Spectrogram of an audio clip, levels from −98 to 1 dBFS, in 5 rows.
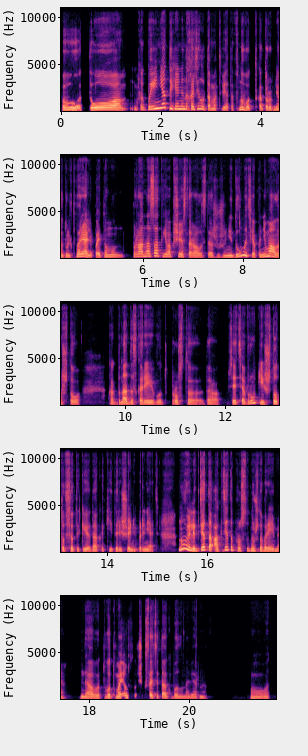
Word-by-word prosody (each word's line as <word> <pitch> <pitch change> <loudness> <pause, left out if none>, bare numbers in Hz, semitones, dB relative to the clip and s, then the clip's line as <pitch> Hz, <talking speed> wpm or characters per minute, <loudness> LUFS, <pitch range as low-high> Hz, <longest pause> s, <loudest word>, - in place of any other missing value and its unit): вот, 195 -4 +4
то, 215 +3 +6
м, 300 - -10
как 230 -3 -7
бы 265 - +2
и 310 - +7
нет, 400 +5 +6
и 320 - +8
я 295 -2 +3
не 285 - +6
находила 275 +1 +1
там 165 -5 -3
ответов, 160 0 -7
ну 235 0 +1
вот 165 -3 -5
которые 165 -1 -3
меня 170 -1 -3
удовлетворяли. 175 +6 +2
Поэтому, 200 +3 -2
м, - - -16 0.2
про 240 +2 +2
"назад" 265 +3 +1
я 230 -1 -2
вообще 230 0 -2
старалась 165 -8 -5
даже 150 -2 -6
уже 150 +3 -8
не 160 0 0
думать. 290 - +2
Я 180 - -1
понимала, 210 0 +3
что 155 -2 -6 0.6
как 165 - -8
бы 170 - -8
надо 195 -1 +3
скорее 180 -1 -1
вот 150 0 -10
просто, 165 0 -6
да, 150 -2 -6
взять 175 0 -2
себя 155 - -1
в - - -7
руки 270 -5 0
и - - +1
что-то 220 +3 0
всё-таки, 175 -5 -3
да, 155 +3 -3
какие-то 155 +3 -9
решения 155 0 -3
принять. 170 0 -5 0.4
Ну, 390 +7 +6
или 235 -9 +8
где-то 285 +11 +5
а - - +1
где-то 290 +8 0
просто 225 -3 -5
нужно 195 -3 -2
время. 180 -3 -2 0.3
Да, 170 +2 -1
вот, 165 -2 -6
вот 170 0 -2
в - - -18
моем 190 +5 +2
случае, 185 - -10
кстати, 170 -1 -2
так 145 - -3
было, 150 0 -6
наверно. 165 -1 -9 0.9
Вот. 155 -1 -7
185 Hz, 190 wpm, -22 LUFS, 165-225 Hz, 0.9 s, и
